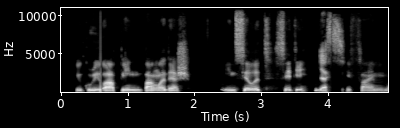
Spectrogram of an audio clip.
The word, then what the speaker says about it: Sylhet: And how nicely you have pronounced my native land, Sylhet.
